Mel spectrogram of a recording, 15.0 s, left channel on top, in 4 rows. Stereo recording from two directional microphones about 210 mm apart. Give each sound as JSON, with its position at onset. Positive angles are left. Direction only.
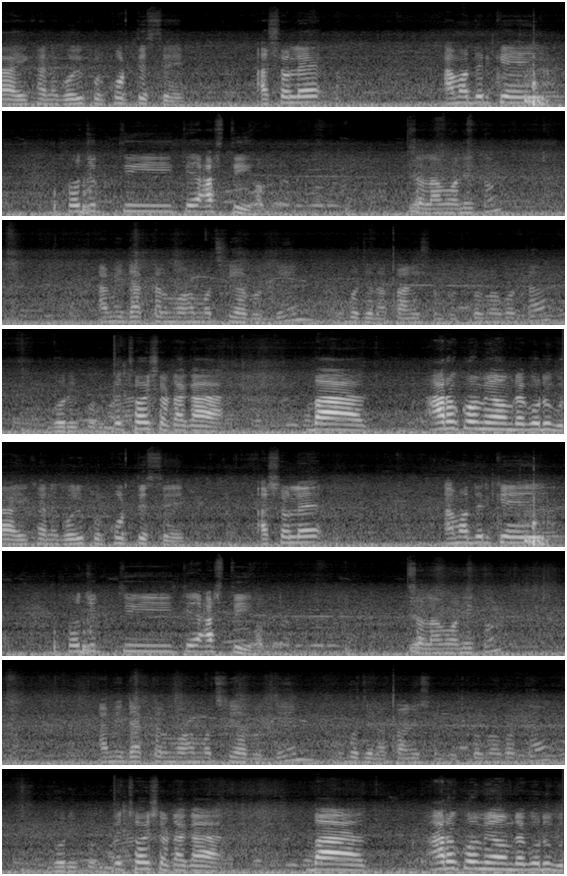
{"t": 0.0, "sound": "speech", "side_deg": 0}
{"t": 6.5, "sound": "speech", "side_deg": 0}
{"t": 8.1, "sound": "speech", "side_deg": 0}
{"t": 11.6, "sound": "a man's voice", "side_deg": -5}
